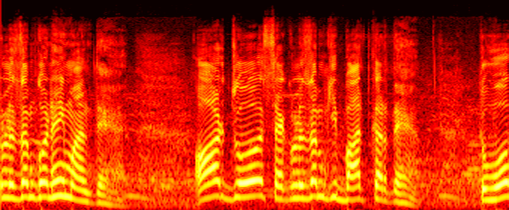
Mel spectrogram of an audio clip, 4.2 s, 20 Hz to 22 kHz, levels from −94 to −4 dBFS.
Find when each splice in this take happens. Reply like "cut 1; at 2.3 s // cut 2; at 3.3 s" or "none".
none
